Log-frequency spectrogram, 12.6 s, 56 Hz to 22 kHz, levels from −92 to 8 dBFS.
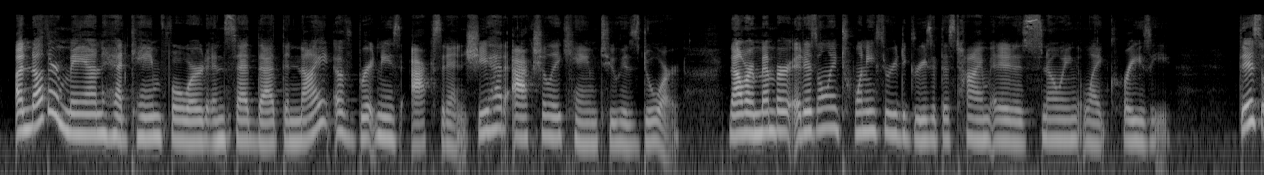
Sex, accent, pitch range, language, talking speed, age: female, American, 180-230 Hz, English, 175 wpm, 20-39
